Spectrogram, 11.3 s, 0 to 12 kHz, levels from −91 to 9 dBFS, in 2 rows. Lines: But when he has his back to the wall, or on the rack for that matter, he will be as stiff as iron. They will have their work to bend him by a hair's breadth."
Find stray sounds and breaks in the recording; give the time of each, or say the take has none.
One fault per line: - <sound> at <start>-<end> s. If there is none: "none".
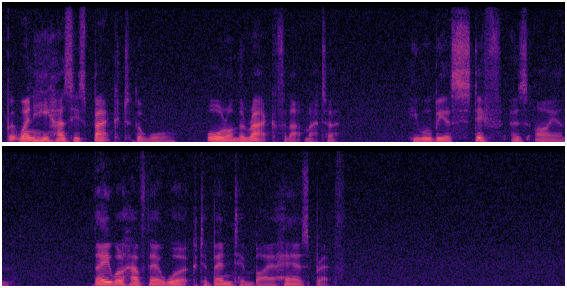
none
